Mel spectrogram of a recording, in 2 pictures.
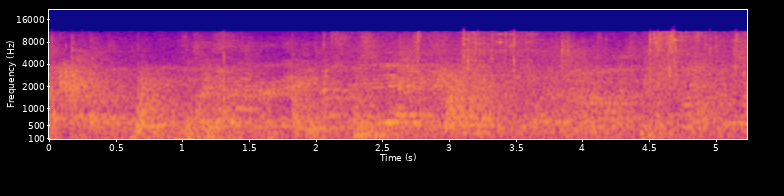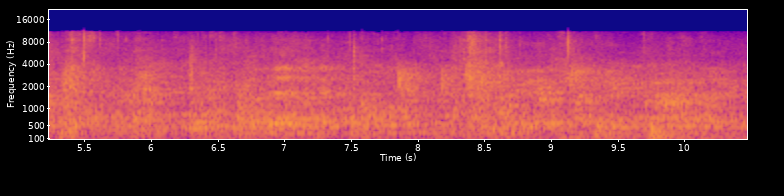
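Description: Indistinct chatter of voices in a pool hall, with several sharp clicks of pool balls striking scattered through it.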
